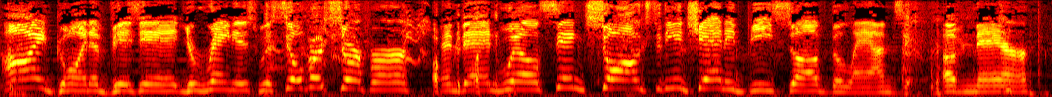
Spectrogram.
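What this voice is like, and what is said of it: Snarling imitation of another person's voice. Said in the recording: “that impression for him ... I don't sound like that at all. Why do people make me sound all snarling like that?”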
